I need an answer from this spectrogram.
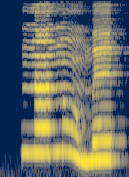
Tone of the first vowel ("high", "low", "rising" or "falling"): high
